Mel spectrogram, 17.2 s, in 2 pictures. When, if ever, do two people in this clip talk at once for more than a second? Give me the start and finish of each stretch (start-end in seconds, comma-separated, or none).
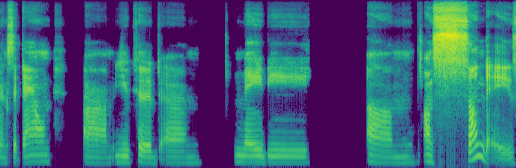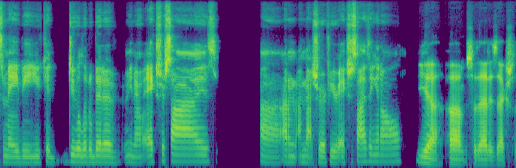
none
